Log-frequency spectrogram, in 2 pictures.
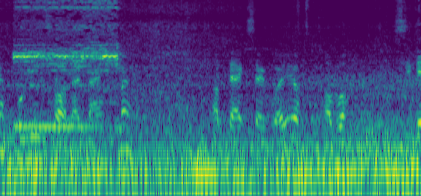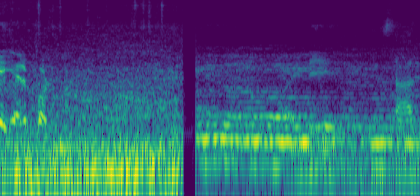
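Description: Road noise and rumble from a moving open rickshaw, with a man talking over it. About four and a half seconds in it cuts off abruptly to a quieter indoor hall where a man's voice continues.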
